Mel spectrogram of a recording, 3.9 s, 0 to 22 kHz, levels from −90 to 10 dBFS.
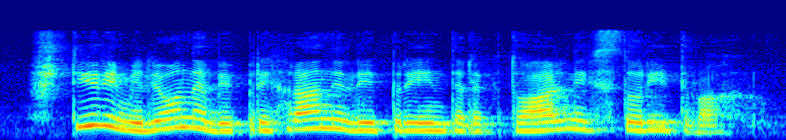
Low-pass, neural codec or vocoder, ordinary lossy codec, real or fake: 9.9 kHz; vocoder, 22.05 kHz, 80 mel bands, Vocos; none; fake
